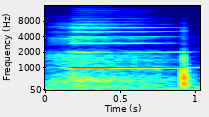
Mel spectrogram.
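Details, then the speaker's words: Respiratory therapist's metered-dose inhaler trainer: a steady, high, harmonica-like reed whistle during inhalation, signalling the breath is drawn in too fast; slow inhalation produces no whistle. Demonstration of proper inhaler technique with a spacer. "You hear harmonica sound, you should not hear the harmonica sound. And so that is one of the keys of these medications. It's actually built inside of this MDI because it's a trainer."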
